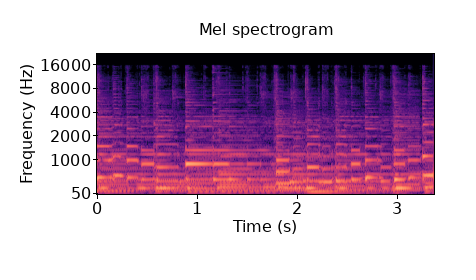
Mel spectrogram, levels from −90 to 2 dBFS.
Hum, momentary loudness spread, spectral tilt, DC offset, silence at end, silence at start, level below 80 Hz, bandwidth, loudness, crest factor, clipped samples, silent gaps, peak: none; 4 LU; -6 dB/octave; under 0.1%; 0 s; 0 s; -58 dBFS; 16 kHz; -22 LUFS; 16 dB; under 0.1%; none; -6 dBFS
